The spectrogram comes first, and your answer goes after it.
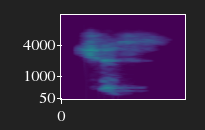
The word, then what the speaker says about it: Tschüss: But how to pronounce this? Tschüss. So easy, right? Tschüss. Bye is tschüss, but it is written as TSCHUS.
